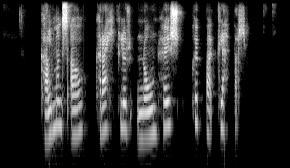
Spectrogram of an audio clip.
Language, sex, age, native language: Icelandic, female, 40-49, Icelandic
